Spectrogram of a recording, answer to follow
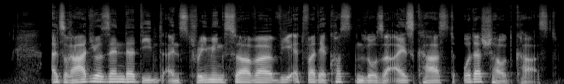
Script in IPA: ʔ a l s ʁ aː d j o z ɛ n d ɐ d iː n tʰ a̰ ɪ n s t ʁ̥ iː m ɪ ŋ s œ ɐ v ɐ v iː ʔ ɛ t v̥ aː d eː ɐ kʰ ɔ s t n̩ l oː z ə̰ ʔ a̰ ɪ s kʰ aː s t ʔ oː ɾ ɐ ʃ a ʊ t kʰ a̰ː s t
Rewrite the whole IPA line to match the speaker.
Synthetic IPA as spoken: ʔ a l s ʁ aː d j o z ɛ n d ɐ d iː n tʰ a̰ ɪ n s t ʁ̥ iː m ɪ ŋ s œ ɐ v ɐ v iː ʔ ɛ t v̥ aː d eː ɐ kʰ ɔ s t n̩ l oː z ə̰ ʔ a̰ ɪ s kʰ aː s t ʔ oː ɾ ɐ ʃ a ʊ t kʰ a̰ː s t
